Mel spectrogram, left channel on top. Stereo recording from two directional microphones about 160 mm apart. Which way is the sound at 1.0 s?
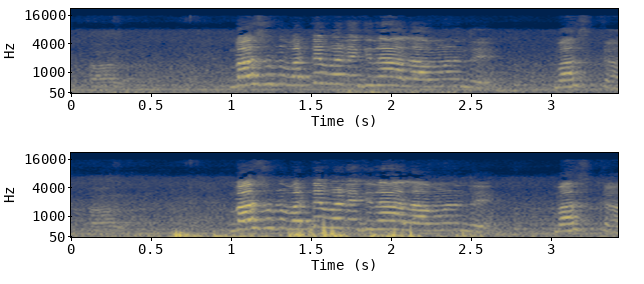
20° left (ahead or behind).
